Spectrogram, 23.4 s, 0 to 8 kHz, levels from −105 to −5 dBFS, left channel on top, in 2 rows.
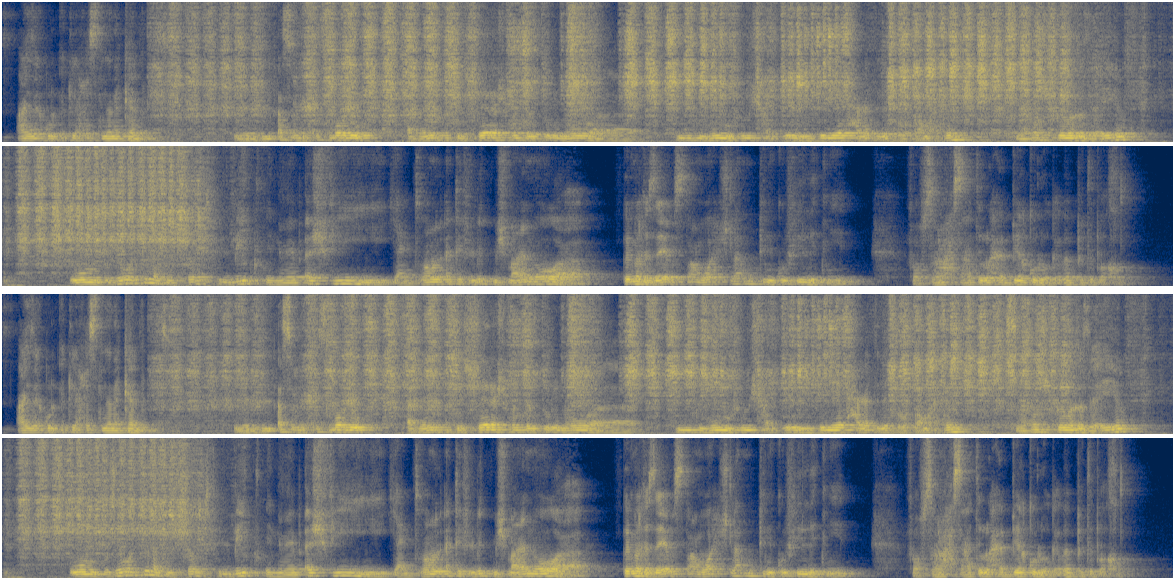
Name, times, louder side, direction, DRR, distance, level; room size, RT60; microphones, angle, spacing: voice 1, 0.0-1.7 2.3-6.3 6.7-9.6 10.0-11.3 12.4-17.5 17.9-20.1 20.4-22.9, right 1 dB, 20° right, 5 dB, 0.5 m, -26 dB
sound 1, 1.4-8.5 8.8-14.3, left 2 dB, 40° left, 1.2 m, -27 dB
5.9 x 2.0 x 3.3 m, 0.83 s
head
